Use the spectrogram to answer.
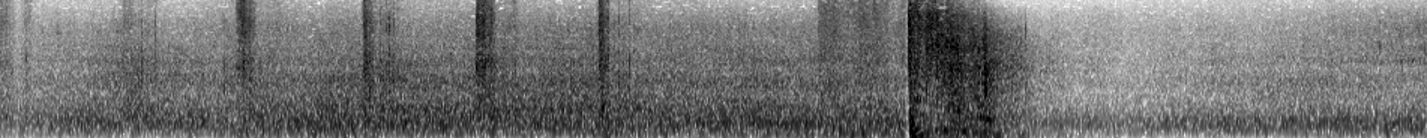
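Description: A gunshot cracks out in a duel, with a few sharp clicks before it over a constant surf-like windy rush; after the loud report the background drops to a quieter wash.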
